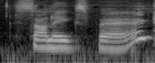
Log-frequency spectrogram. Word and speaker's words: Sonnigsburg: We've roped you in to talk about this amazing new show on Channel 31 called Sonnigsburg. Beautiful. I couldn't stop. Correctly pronounced.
